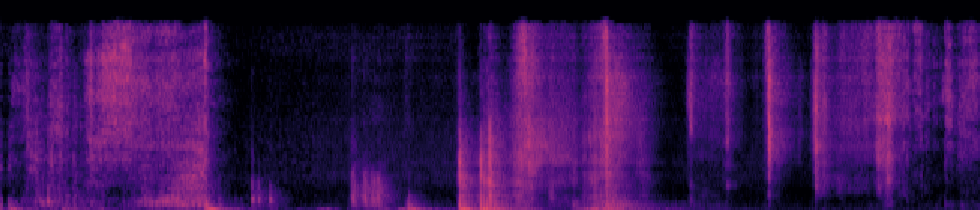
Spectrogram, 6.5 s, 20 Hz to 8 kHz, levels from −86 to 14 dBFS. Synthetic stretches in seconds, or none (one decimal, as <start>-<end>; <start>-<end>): 2.1-6.0

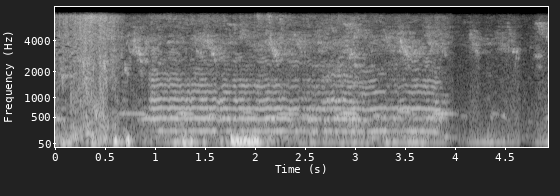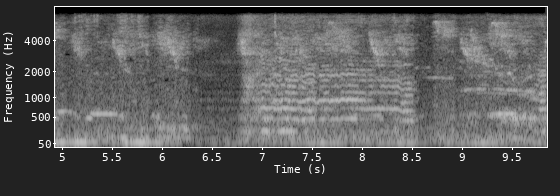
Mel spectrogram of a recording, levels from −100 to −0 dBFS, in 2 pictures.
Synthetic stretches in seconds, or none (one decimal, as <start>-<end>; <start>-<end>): 6.4-7.0

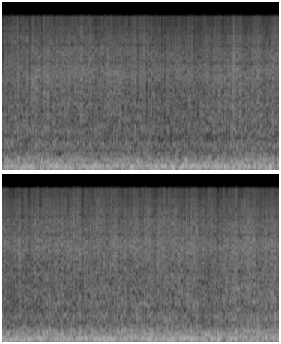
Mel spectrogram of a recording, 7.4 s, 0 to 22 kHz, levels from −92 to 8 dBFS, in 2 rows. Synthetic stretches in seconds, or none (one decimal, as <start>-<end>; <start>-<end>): none

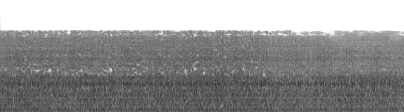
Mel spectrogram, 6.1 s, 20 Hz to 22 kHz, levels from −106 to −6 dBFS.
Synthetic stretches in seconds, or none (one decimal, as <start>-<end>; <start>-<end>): 0.0-1.3; 1.9-3.1; 5.4-6.1

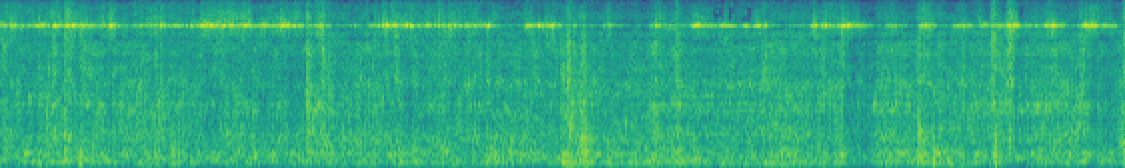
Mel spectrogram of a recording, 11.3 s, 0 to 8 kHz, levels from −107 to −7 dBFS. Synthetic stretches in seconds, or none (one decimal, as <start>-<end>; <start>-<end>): 0.0-6.6; 7.6-11.3

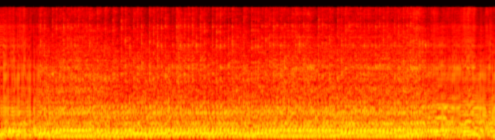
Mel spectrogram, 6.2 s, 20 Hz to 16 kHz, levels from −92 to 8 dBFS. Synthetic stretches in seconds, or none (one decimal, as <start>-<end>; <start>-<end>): 0.0-0.5; 5.4-6.2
